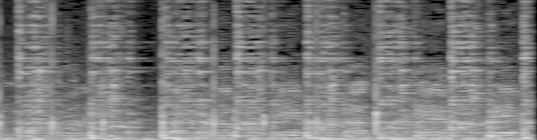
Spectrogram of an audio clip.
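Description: Devotional aarti music with a steady beat of metallic clinks, about two or three a second.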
